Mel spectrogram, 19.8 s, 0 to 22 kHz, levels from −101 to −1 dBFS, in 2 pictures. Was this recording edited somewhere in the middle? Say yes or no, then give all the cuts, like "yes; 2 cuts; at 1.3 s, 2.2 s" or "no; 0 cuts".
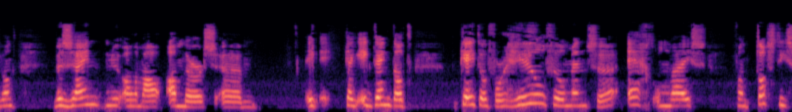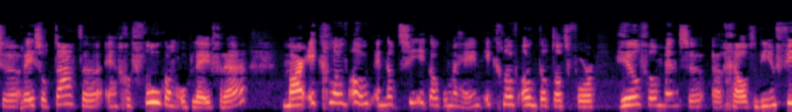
yes; 2 cuts; at 3.8 s, 10.2 s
